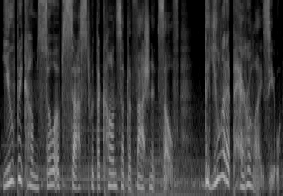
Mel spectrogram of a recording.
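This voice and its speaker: A woman's voice: mid-range voice, lively intonation, normal speed, natural voice. A woman playing a proud, defiant young fashion designer in an anime game, cutting and assertive in her delivery. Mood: cutting, reproachful.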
